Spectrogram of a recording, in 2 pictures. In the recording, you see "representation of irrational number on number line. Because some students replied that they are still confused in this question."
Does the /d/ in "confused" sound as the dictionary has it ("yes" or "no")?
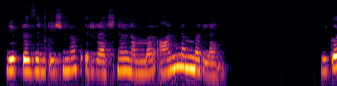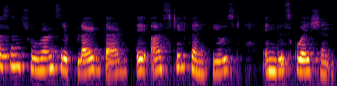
yes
